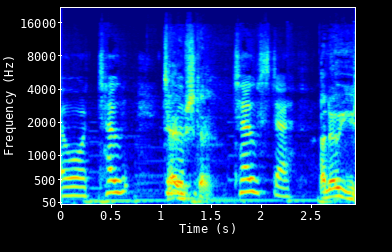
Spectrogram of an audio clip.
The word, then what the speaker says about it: Towcester: We've got to shout out to Kerry and Chris, who have been listening in Towcester or Toaster. Toaster. I know you spell it Toaster.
